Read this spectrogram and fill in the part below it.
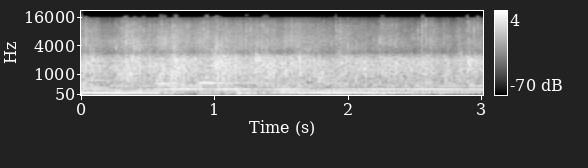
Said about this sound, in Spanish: Y la iglesia del Señor dice, y la iglesia del Señor dice, dale un aplauso fuerte al Señor en esta mañana.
